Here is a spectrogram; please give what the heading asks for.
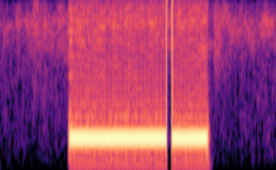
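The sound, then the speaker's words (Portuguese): A telephone ringback tone sounds while calling someone: one steady mid-pitched tone lasting about a second, with a brief break near its end, followed by silence. “Ligando pra ele, vamos ver se ele me atende.”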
